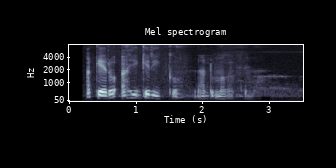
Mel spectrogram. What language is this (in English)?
Kikuyu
